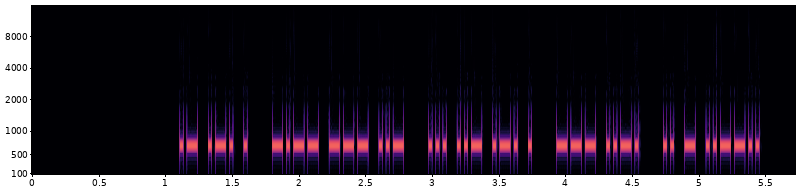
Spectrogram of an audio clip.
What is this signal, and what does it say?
Morse code, heard as a keyed tone, about 44 wpm, 700 Hz. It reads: ARE YOU SURE OF IT?
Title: Sentences from Top 300 Words 45wpm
